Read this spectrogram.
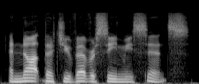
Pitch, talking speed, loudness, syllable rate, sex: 130 Hz, 240 wpm, -19 LUFS, 6.3 syllables/s, male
